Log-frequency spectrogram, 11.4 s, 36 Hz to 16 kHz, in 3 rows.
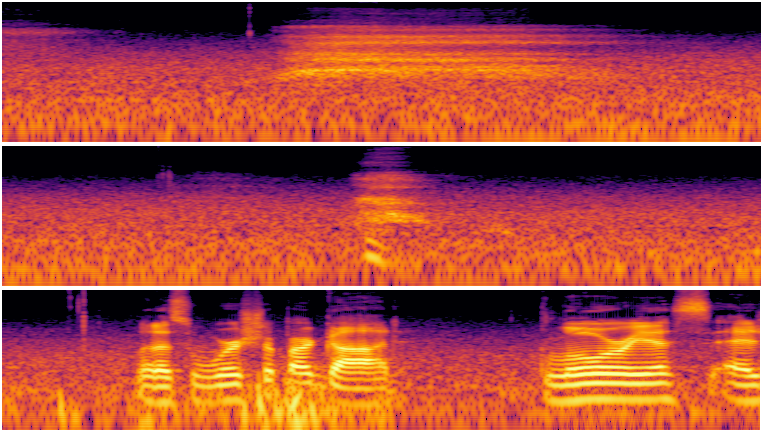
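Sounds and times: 
person taking a deep centering breath at a worship gathering: 0.0 - 0.6, 1.3 - 3.5, 4.6 - 6.2
speech: 8.3 - 9.7, 10.3 - 11.3.

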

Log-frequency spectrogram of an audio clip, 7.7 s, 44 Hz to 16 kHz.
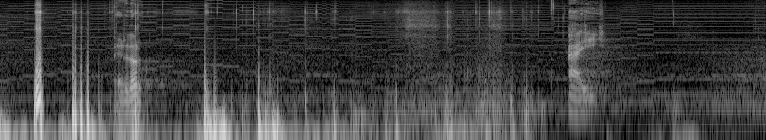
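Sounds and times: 
microphone being handled and repositioned: 0.0 - 1.2, 2.0 - 5.5
speech: 1.2 - 1.5, 5.7 - 6.2.

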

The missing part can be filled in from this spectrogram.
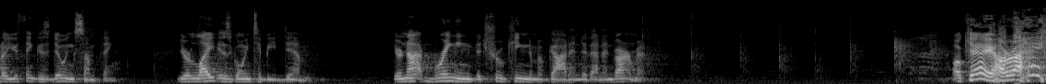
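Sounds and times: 
speech: 0.0 - 3.2, 3.9 - 6.6, 9.5 - 10.4
audience clapping: 6.4 - 9.5.

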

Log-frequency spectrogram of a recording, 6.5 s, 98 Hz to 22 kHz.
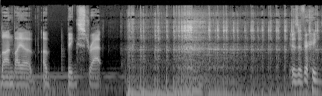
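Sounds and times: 
speech: 0.0 - 2.7, 5.8 - 6.4
snowmobile engine revving with exposed engine and no plastic covering: 2.5 - 5.5.

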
